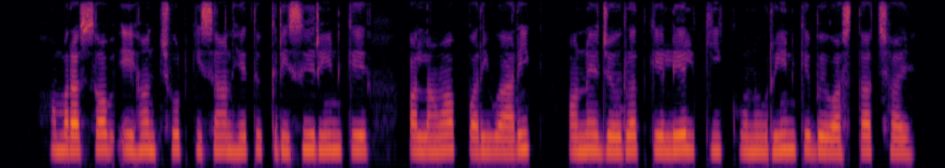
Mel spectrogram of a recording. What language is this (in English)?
Maithili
